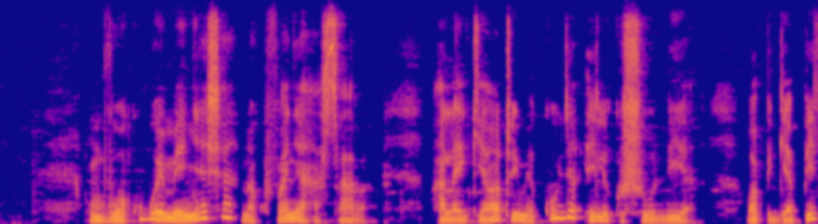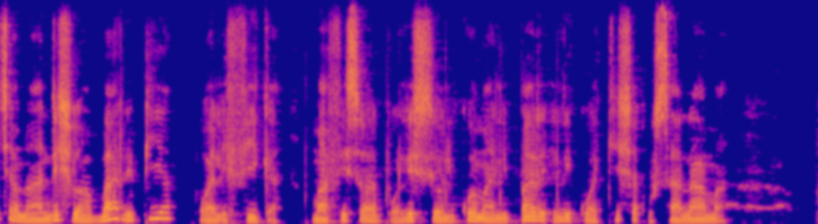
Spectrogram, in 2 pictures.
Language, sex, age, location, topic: Swahili, male, 18-24, Mombasa, health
